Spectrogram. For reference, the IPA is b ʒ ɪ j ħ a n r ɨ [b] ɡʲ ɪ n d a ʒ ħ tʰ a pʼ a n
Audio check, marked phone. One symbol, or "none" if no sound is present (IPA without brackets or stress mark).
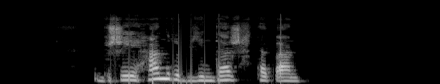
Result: b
